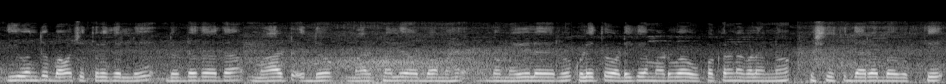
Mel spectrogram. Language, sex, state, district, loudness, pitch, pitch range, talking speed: Kannada, male, Karnataka, Shimoga, -14 LUFS, 170 Hz, 165-175 Hz, 115 wpm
